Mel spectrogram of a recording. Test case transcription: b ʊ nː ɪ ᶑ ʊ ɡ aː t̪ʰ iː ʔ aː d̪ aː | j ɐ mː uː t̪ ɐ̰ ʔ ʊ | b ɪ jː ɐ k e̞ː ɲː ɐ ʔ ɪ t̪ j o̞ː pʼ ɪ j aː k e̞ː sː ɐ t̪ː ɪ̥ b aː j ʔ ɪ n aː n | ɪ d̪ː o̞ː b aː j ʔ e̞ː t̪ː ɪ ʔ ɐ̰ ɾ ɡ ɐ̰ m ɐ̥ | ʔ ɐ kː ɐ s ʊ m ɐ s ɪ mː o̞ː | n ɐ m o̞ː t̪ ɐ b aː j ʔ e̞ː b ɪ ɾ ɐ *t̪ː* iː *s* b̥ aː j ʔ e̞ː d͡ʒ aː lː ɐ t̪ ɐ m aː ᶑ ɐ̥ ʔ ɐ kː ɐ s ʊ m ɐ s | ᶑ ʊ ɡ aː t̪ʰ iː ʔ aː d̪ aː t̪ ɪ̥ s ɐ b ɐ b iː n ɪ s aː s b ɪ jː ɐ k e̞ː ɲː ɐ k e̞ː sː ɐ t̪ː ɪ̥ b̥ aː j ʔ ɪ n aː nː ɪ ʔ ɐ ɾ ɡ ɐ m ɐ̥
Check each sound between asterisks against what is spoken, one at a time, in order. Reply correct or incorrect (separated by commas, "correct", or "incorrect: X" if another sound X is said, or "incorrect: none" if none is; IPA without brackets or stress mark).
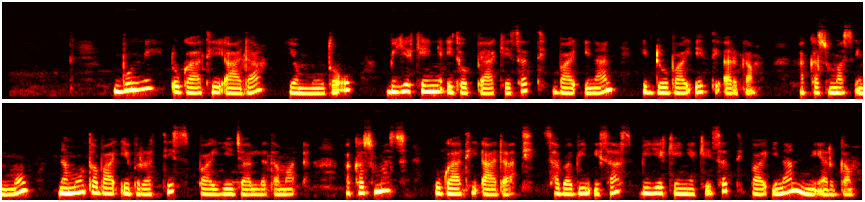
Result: correct, correct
